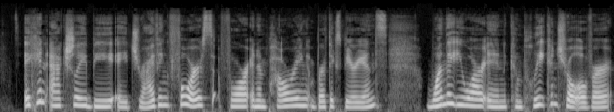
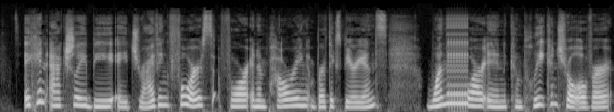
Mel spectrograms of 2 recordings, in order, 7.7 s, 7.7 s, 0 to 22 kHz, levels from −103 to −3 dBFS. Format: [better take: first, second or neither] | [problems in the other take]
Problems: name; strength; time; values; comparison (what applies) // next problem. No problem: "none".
first | audio freezing; at 5.5 s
